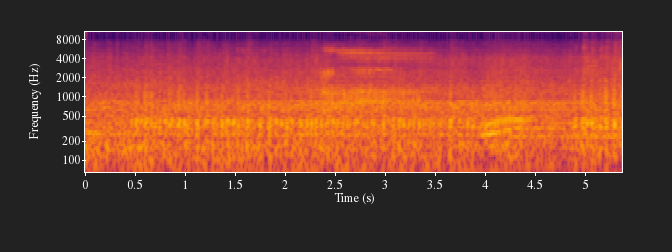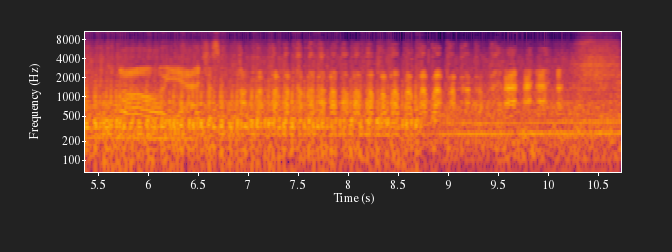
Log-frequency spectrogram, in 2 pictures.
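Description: A 2023 Cadillac Escalade V's V8 engine burbles and pops on a downshift, a loud, rough rumble with crackling bursts heard from inside the cabin while someone talks over it.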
